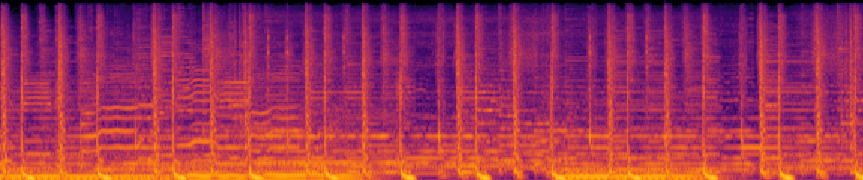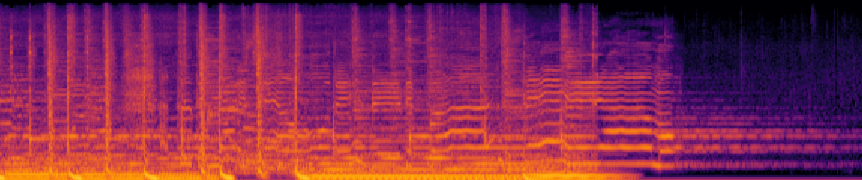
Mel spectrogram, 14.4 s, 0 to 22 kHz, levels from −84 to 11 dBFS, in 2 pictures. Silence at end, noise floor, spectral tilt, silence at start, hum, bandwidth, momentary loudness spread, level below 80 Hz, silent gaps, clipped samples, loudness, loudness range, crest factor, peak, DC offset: 0.9 s; -43 dBFS; -5 dB/octave; 0 s; none; over 20 kHz; 4 LU; -14 dBFS; none; under 0.1%; -11 LUFS; 2 LU; 10 dB; 0 dBFS; under 0.1%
